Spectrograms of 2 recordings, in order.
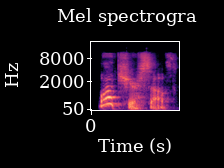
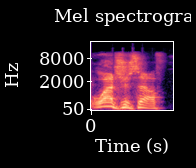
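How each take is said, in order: First: It sounds calm and reflective. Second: It sounds stern and threatening. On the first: An invitation to observe one's own thoughts. "I changed the tone of that word" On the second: A warning to be careful or face trouble. "he wasn't saying it like a like a Buddhist teacher"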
